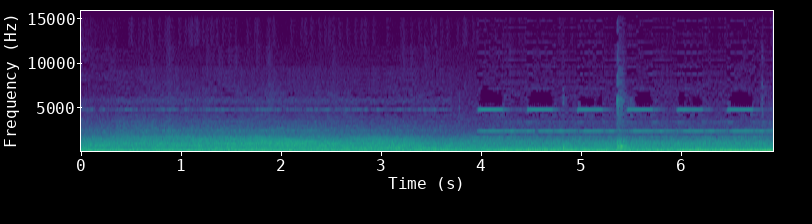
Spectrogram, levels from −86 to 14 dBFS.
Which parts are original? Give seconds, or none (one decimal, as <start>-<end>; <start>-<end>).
3.7-6.9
